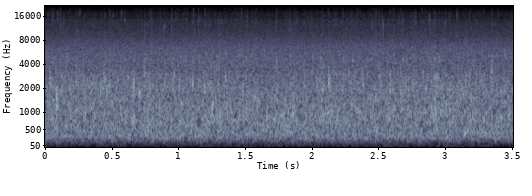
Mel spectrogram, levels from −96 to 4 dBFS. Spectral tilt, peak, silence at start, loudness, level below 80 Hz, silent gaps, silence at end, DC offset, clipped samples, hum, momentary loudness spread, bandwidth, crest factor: -0.5 dB/octave; -12 dBFS; 0 s; -31 LUFS; -78 dBFS; none; 0 s; under 0.1%; under 0.1%; none; 1 LU; over 20 kHz; 20 dB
